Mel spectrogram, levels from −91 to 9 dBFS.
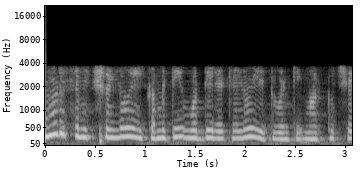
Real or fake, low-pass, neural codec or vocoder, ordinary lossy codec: fake; 3.6 kHz; codec, 32 kHz, 1.9 kbps, SNAC; none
